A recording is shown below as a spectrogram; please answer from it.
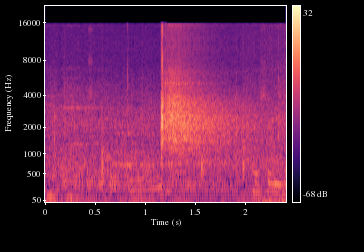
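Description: A single sharp crack about a second in, followed by a short hiss that dies away.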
